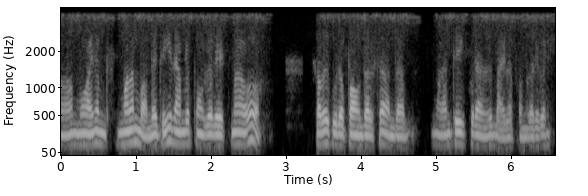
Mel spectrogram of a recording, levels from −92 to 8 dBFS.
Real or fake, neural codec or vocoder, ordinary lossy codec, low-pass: real; none; none; 3.6 kHz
